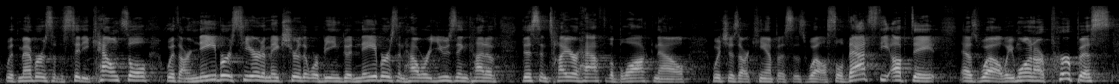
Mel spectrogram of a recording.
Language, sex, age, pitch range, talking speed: English, male, 40-59, 150-190 Hz, 250 wpm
